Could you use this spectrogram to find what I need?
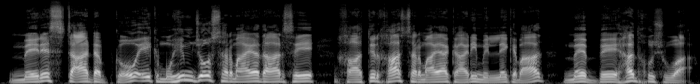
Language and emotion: Urdu, happy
